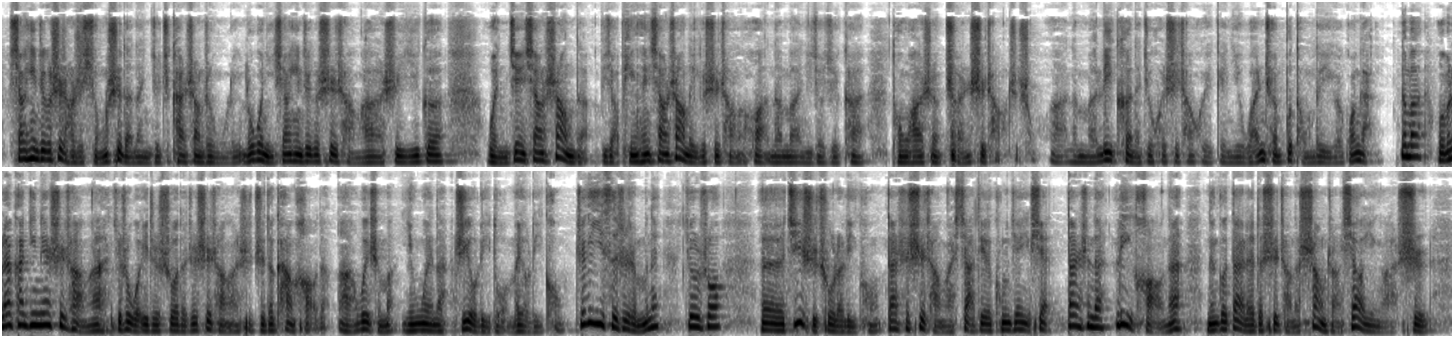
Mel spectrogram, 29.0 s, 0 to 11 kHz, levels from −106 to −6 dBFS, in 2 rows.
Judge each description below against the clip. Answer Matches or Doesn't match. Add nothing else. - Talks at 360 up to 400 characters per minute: Matches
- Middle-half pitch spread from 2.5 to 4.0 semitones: Doesn't match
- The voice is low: Matches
